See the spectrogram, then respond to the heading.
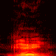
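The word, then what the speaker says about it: grün: Grun.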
